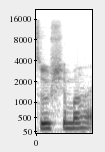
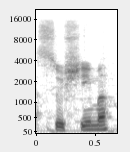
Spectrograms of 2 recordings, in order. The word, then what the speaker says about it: Tsushima: Did you know it was pronounced Tsushima and not Tsushima?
